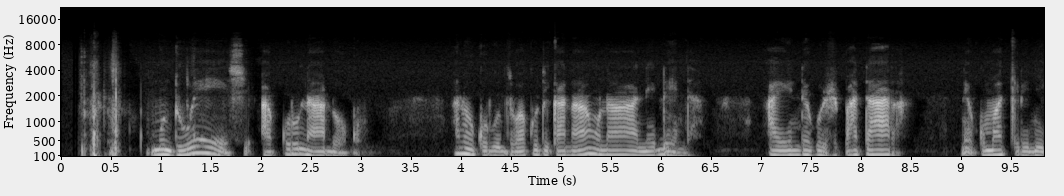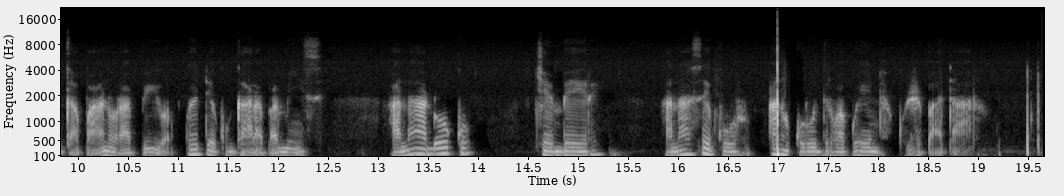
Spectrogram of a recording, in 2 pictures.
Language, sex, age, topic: Ndau, male, 18-24, health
